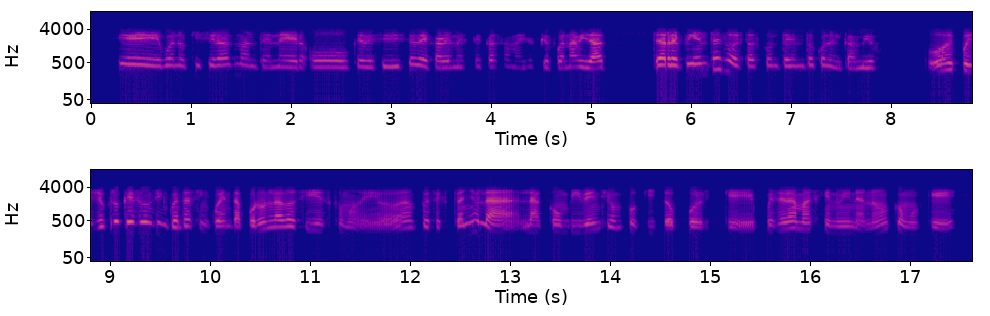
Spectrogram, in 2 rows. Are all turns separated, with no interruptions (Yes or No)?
Yes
